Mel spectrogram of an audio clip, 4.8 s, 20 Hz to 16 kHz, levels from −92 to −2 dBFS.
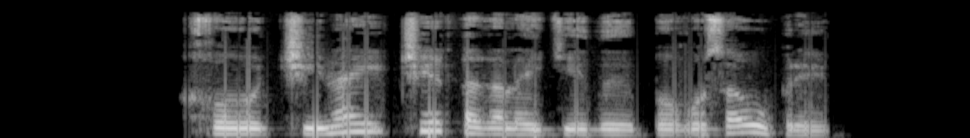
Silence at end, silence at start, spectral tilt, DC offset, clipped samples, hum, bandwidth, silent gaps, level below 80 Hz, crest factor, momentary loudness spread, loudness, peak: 0.7 s; 0.95 s; -3 dB/octave; under 0.1%; under 0.1%; none; 11.5 kHz; none; -54 dBFS; 20 dB; 9 LU; -23 LUFS; -4 dBFS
